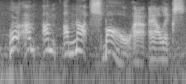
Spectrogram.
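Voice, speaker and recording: A man's put-on character voice, extremely high in pitch and fairly slow, with clear background noise. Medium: comedy sketch. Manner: hesitant, halting.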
